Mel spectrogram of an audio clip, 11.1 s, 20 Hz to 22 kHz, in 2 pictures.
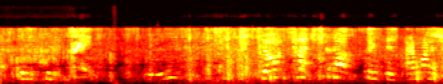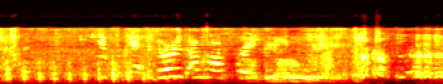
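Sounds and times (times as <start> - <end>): children talking: 0.0 - 11.0.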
